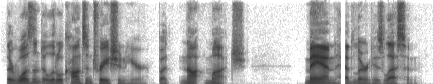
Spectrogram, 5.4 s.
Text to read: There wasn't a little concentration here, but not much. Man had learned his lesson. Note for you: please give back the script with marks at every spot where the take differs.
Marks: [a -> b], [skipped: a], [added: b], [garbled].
There wasn't a little concentration here, but not much. Man had learned his lesson.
